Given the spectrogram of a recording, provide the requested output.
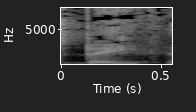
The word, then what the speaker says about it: Beth: And it's pronounced B-E-T-H in English. It's bait.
